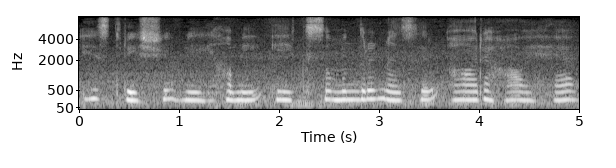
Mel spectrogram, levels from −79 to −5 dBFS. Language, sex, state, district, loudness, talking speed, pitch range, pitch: Hindi, female, Punjab, Fazilka, -16 LUFS, 120 wpm, 225-240 Hz, 230 Hz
